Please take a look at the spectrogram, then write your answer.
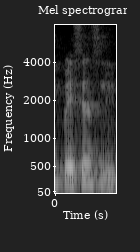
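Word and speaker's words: patiently: पेशेंसली टी को नहीं पढ़ेंगे।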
